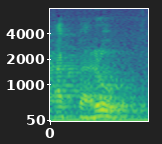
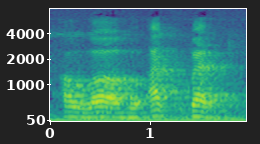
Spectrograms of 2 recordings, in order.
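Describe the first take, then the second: First: The word ends with an added u vowel. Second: The word ends on a bare r consonant. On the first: The speaker calls it wrong. "bukan akbaru" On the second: The speaker calls it right. "huruf ra-nya dibaca mati"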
